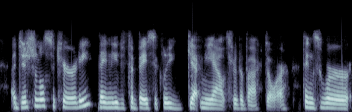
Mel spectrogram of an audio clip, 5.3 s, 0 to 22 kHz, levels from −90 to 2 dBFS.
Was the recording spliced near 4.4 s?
yes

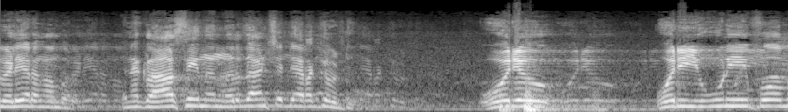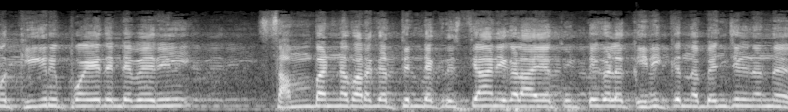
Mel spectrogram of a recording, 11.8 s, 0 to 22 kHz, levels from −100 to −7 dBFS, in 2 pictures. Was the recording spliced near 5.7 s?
no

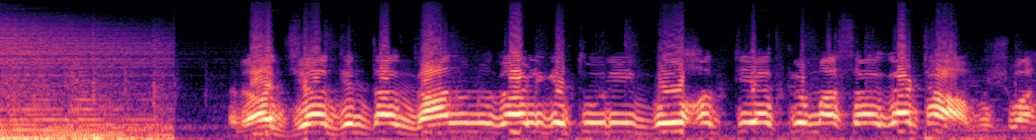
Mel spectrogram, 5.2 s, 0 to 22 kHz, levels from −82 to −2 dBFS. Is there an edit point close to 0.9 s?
yes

